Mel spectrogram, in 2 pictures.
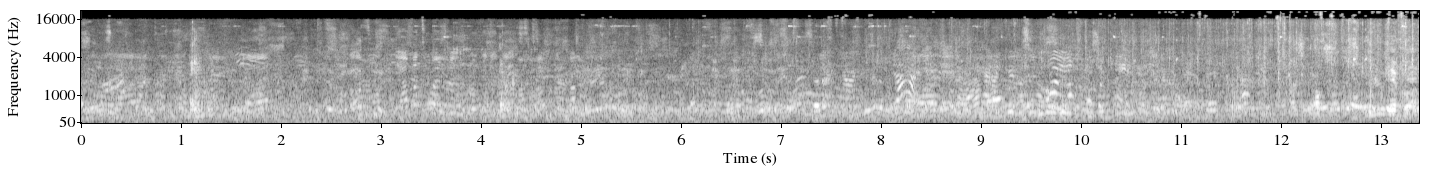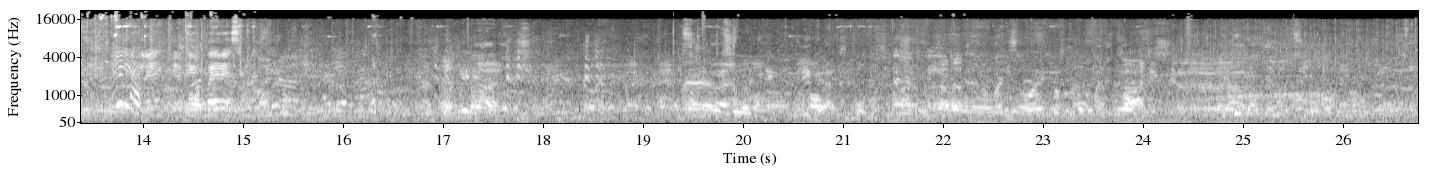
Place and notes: Festive atmosphere along the canal. People drink by the water and are happy to be together.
